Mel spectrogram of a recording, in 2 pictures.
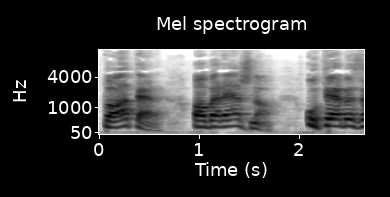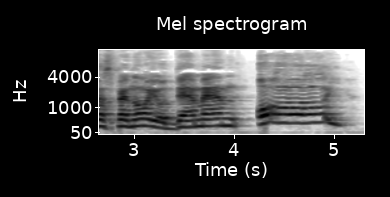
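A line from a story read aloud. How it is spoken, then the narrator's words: Shriek. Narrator (Ukrainian): Заверещала Лаванда Браун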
